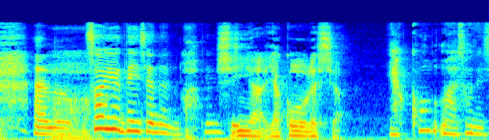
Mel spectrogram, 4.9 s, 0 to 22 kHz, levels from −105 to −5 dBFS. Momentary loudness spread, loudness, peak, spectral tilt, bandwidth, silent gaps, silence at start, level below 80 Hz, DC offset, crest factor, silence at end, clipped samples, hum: 12 LU; -32 LUFS; -14 dBFS; -4.5 dB/octave; 11.5 kHz; none; 0 s; -50 dBFS; under 0.1%; 20 dB; 0 s; under 0.1%; none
